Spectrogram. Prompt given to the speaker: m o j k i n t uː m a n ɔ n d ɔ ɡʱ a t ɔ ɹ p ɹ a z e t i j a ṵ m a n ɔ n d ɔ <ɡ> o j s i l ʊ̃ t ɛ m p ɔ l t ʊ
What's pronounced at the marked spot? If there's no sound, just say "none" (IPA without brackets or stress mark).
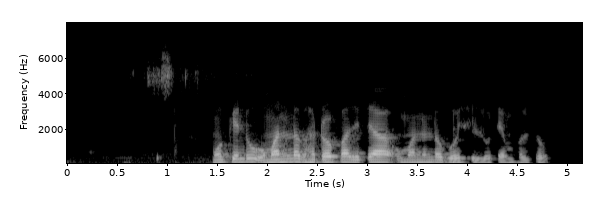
ɡ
